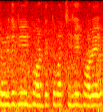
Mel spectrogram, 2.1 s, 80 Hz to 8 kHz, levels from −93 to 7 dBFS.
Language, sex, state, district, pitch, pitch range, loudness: Bengali, female, West Bengal, North 24 Parganas, 275 Hz, 265-285 Hz, -16 LUFS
